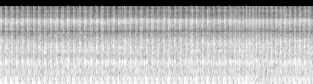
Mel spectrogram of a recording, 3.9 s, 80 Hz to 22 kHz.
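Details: KTM Duke 200cc at idle: a light, fast metallic rattle keeps pace with the engine over a steady idle, pointing to a slack timing chain; timing chain noise, problem later solved.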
